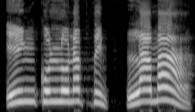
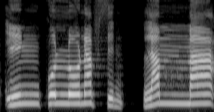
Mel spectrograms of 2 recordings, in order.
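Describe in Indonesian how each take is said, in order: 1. Huruf m pada kata terakhir dibaca pendek. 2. Huruf m pada kata terakhir dibaca dobel. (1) "Kalau dibaca lama" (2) "Dibaca tasdid"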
